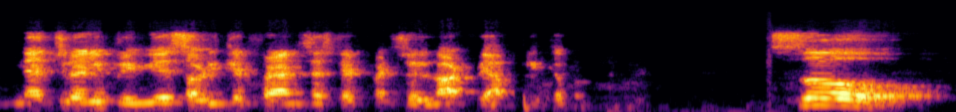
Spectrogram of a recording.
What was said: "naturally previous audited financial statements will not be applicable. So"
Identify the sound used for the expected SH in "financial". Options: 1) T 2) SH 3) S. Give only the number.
3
